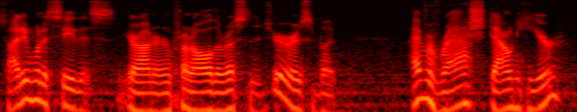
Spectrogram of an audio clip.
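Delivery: soft, deadpan imitation of an awkward admission; dead serious. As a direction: retell it quietly with a straight face. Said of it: "he was dead serious".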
